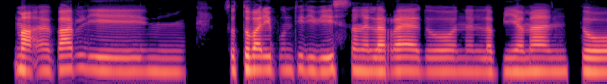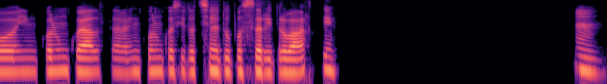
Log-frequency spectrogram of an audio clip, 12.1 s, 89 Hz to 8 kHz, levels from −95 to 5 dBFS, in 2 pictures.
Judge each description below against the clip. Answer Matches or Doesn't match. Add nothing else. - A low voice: Doesn't match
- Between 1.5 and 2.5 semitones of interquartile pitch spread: Doesn't match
